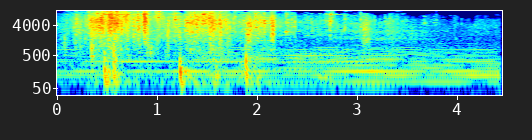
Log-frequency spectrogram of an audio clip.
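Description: Metallic clanking and rattling, with several sharp clinks in the first two seconds, over a low sustained music drone.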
